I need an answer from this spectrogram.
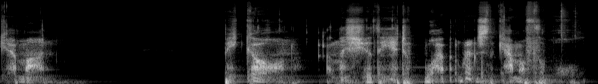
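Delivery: hushed whisper. Speaker hoping whispering will keep them from being killed: whispering. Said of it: "I'm just gonna keep whispering".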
